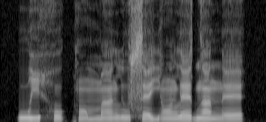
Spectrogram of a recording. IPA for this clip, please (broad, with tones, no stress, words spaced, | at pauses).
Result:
wi˧ho˨kɔ̃˨ mã˨lu˧sɛ˨ jɔ̃˧lɛ˦dã˦˨nɛ˧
